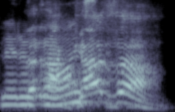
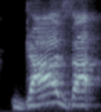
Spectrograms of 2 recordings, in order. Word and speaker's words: ragazza: La ragazza. Let's have a look. La ragazza. La ragazza. Actually, it's not la gaza, it's gazza.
